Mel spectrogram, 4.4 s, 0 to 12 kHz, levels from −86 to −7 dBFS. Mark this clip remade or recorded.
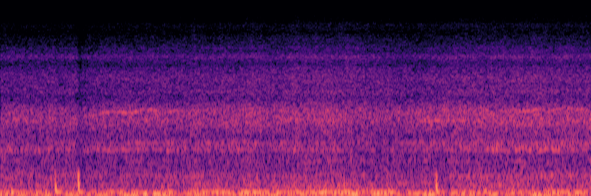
recorded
